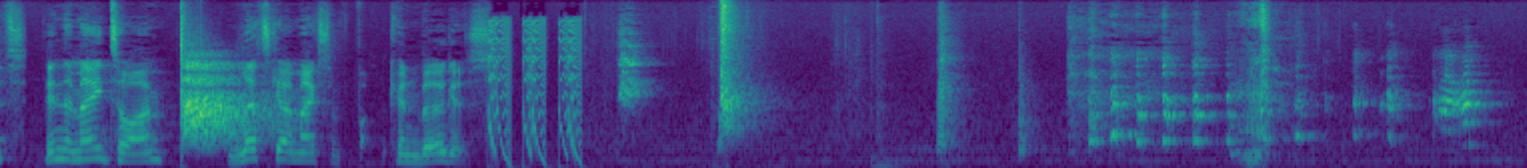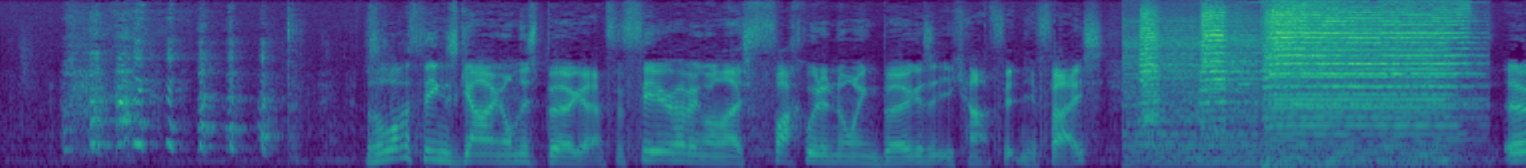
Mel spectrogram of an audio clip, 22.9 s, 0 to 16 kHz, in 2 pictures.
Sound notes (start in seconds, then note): 8.0 laughter; 11.5 more laughter; 19.8 dun dun duuunnn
